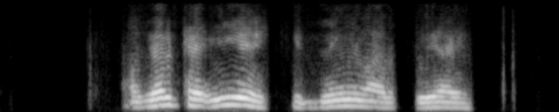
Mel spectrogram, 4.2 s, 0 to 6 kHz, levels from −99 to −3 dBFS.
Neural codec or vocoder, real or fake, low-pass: codec, 16 kHz, 2 kbps, FreqCodec, smaller model; fake; 5.4 kHz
